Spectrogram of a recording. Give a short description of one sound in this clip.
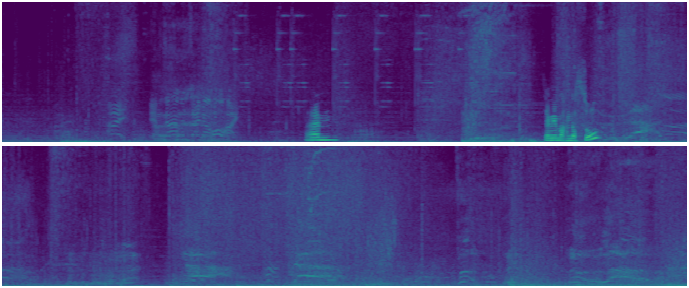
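Swords clash and slash in a fight.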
